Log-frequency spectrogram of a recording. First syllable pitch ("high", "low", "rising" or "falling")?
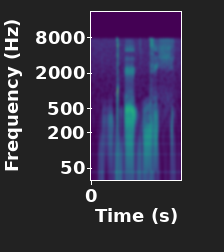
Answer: low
